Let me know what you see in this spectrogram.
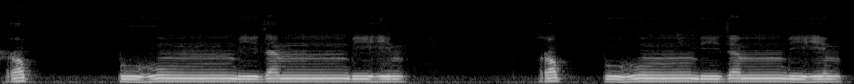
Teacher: Di sini mim sukun bertemu dengan ba, maka dibaca samar disertai dengan dengung. Mim sukun bertemu dengan ba, maka dibaca samar disertai dengan dengung. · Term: ikhfa syafawi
